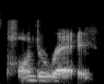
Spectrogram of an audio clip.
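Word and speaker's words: Pend Oreille: hanging from the ear and the corrector and pronunciation is panda ray hooray i said okay not the fun what's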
